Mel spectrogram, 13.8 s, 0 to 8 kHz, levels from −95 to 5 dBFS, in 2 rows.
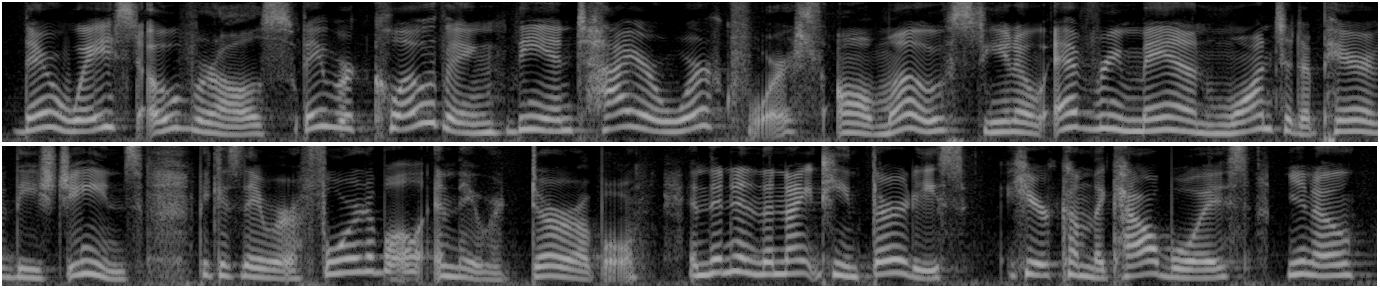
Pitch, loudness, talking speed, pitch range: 235 Hz, -31 LUFS, 170 wpm, 200-265 Hz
